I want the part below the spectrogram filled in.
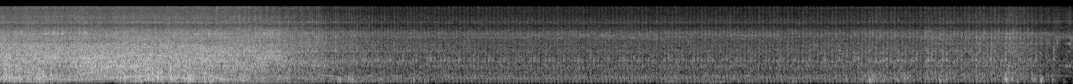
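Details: First start of a freshly built Renault Dauphine 1093-replica engine for a Renault 4: 904cc, reground camshaft, domed pistons, balanced, modified cylinder head; revs up crisply then drops to a steady, even idle with no knocking or misfiring; healthy.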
